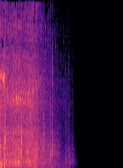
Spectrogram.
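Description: A few sharp clicks and clatters over outdoor noise, from a radio-controlled monster truck knocking on a wooden ramp. The sound fades out about a second in, to silence.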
